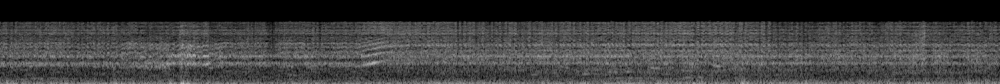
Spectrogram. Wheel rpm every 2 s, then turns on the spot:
110, 120, 150, 160, 160.
none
